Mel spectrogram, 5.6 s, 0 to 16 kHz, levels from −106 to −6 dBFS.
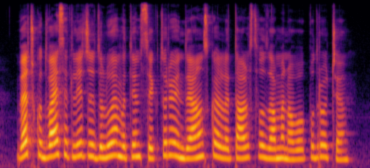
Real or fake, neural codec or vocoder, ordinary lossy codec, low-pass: real; none; none; 14.4 kHz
